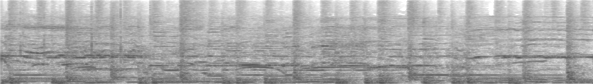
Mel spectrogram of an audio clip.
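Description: Loud, dense live music with heavy, regular drum hits pounding through a roaring concert crowd during a band's breakdown, shouts and cheers blending into the wall of sound.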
